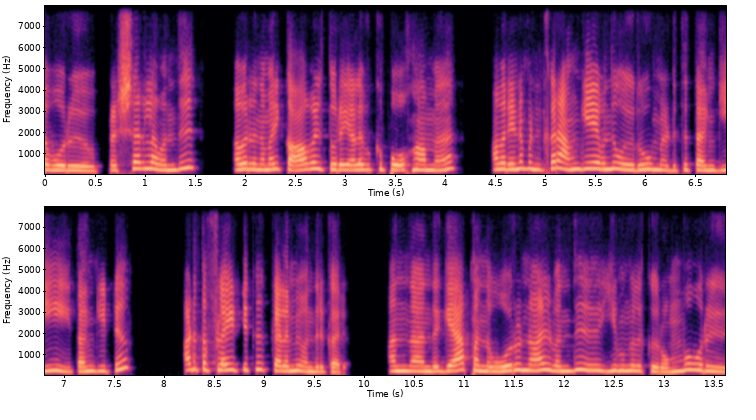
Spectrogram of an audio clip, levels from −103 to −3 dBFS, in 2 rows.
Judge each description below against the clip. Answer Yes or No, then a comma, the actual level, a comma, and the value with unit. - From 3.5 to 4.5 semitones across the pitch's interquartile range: No, average, 3.0 semitones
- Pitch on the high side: Yes, very high, 255 Hz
